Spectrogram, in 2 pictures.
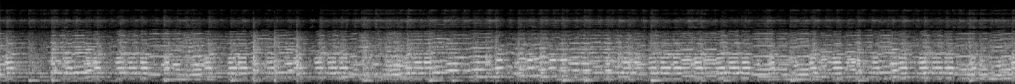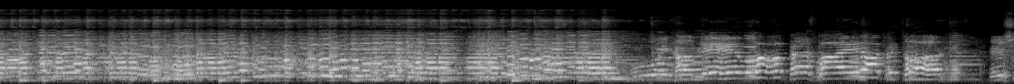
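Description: Albanian folk instrumental passage on two plucked long-necked lutes, a large sharki and a smaller lute, played in a fast, dense line. Male singing comes back in about three-quarters of the way through.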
